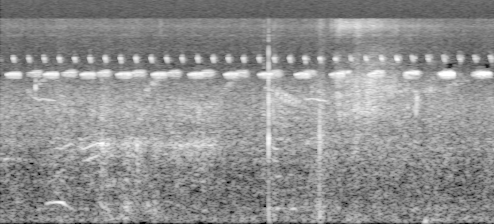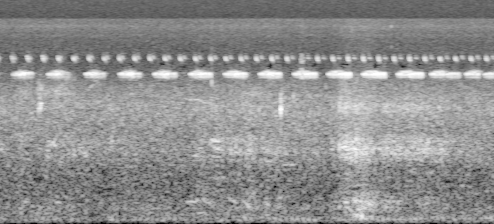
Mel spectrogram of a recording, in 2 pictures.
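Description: Faint cricket chirping in an even, steady pulse of about four chirps a second.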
